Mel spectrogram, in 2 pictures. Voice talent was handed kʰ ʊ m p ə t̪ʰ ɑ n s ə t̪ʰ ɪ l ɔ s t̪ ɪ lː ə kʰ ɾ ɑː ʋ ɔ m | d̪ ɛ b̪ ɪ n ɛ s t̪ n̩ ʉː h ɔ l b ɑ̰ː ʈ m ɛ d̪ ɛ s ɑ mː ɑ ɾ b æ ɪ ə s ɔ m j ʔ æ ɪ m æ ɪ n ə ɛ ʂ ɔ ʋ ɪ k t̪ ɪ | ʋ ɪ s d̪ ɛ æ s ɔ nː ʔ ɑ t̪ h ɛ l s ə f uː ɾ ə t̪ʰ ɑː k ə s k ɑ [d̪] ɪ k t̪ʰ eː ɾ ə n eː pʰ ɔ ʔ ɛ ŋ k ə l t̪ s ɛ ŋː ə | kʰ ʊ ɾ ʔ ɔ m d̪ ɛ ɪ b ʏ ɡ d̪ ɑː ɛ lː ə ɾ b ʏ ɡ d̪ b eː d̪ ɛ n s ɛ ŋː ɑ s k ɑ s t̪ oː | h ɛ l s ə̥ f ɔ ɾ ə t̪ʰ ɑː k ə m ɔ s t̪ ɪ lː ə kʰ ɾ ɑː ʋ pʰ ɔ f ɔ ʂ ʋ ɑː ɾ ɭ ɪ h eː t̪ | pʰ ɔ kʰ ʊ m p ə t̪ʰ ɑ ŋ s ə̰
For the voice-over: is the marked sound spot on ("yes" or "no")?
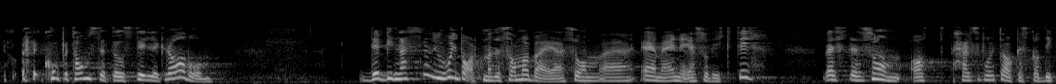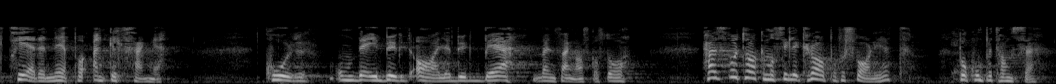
yes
